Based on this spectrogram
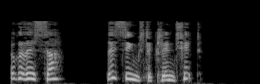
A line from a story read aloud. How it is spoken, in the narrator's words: his subordinate exclaimed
